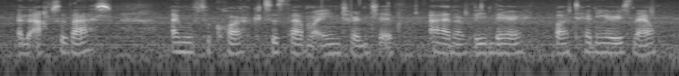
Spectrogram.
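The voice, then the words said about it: Irish Cork accent. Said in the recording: “So say Cork again for me. ... So you picked up the Cork accent,”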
